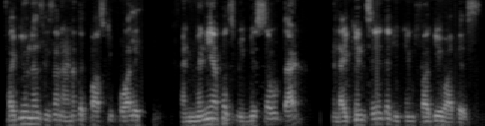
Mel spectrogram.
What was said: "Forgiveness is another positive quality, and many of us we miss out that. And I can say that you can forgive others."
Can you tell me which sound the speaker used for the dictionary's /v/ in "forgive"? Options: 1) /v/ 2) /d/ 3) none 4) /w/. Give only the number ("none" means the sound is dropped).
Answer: 1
